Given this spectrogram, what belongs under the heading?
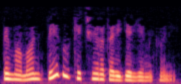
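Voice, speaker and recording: Gentle storybook mother, as the narrator puts her on, husky, soft and coaxing, dry tinny sound. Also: medium pitch, big pitch swings, no echo, exaggerated voice. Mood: tender. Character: gentle, patient mother of a little girl. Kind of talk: storybook reading.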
